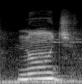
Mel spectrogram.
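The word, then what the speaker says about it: knows: होंगे ठीक है नोज नोज में आप देखेंगे कि डब्लू साइलेंट रहता है सॉरी नोज डब्लू में डब्लू भी साइलेंट है के भी साइलेंट है अगर के के बाद तुरंत एन आया हो तो के साइलेंट रहता है एन से उसकी स्पेलिंग होती है तो उसको पढ़ते हैं नोज ठीक है तो आशा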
